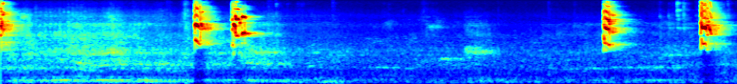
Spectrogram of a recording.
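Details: Breeding lovebird pair chirping: scattered piercing high chirps, two close together, then two more seconds apart, over a low background hum.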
